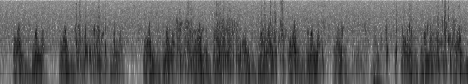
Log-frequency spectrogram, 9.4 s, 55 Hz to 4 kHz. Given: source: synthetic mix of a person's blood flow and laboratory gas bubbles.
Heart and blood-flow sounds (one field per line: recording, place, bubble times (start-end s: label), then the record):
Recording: Doppler ultrasound of blood flow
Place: precordium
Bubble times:
1.49-2.15 s: bubbles
3.34-4.18 s: bubbles
4.25-4.86 s: bubbles
5.13-5.98 s: bubbles
6.12-6.30 s: bubbles
6.34-6.52 s: bubbles
6.76-6.91 s: bubbles
7.28-7.34 s: bubbles
7.69-7.79 s: bubbles
7.88-7.98 s: bubbles
8.02-8.34 s: bubbles
8.51-9.26 s: bubbles
From the record:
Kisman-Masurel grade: 332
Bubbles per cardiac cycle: rolling drumbeat, 9 or more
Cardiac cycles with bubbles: 50 to 99%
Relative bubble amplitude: moderate (0.250 to 0.450)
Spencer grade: 3 (all of the cardiac periods contain showers or single bubble signals, but not dominating or overriding the cardiac motion signals)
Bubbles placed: anywhere in the cardiac cycle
